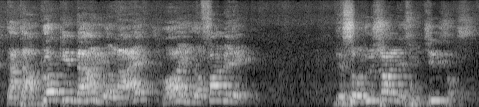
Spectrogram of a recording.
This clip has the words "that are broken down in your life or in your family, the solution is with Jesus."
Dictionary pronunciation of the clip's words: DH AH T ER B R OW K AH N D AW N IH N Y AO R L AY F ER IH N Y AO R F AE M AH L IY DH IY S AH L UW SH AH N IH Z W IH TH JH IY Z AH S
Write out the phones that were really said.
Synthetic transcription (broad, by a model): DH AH T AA B R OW K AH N D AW IH N Y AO L AY F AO IH N Y AO F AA M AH L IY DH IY S AH L UW SH AH N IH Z W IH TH JH IY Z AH S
